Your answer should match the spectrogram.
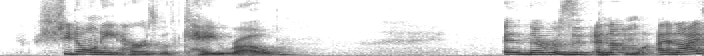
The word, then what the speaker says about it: Cairo: That's how they pronounce it, Cairo, like the syrup. Not Cairo, like Egypt, right?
